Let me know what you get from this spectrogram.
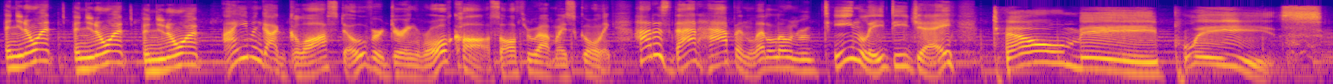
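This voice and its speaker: A man's voice: mid-range voice, huge pitch swings, normal speed, few pauses, bright, forceful tone, soft background music. An actor playing a needy, self-pitying man calling a radio show, with a confessional, theatrical and wordy storytelling manner. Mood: wounded pleading. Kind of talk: scripted comedic radio play monologue.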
